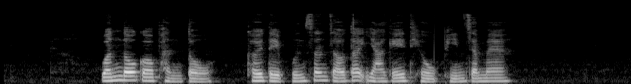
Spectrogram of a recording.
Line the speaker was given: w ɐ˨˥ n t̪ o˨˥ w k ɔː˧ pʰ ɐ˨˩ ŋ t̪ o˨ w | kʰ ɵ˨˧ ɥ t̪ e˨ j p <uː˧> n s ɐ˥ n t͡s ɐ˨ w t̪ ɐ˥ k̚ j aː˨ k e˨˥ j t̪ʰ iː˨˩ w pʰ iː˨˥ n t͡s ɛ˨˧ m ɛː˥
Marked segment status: incorrect: uː˨˥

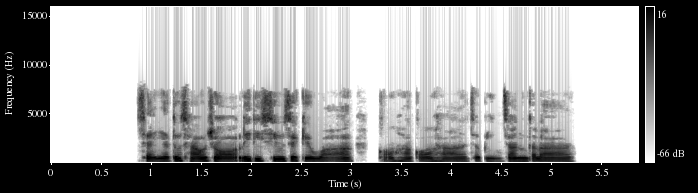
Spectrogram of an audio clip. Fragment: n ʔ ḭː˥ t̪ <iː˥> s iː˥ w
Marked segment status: correct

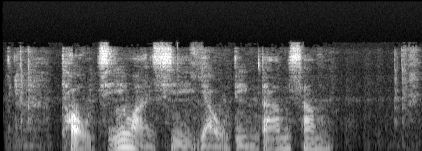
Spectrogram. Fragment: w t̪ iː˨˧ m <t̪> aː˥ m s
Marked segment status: correct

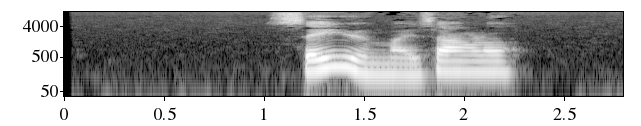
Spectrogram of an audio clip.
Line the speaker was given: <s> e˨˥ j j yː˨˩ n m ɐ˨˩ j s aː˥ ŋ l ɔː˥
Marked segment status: correct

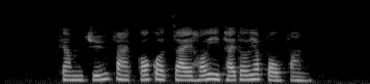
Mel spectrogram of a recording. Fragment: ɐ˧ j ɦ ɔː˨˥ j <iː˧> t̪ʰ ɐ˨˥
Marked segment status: correct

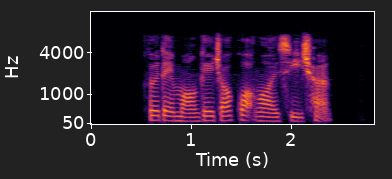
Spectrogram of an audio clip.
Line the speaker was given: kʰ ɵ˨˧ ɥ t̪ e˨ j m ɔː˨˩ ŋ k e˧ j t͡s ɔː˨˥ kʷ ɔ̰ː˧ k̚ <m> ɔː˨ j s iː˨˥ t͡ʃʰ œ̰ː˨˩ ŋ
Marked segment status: incorrect: ŋ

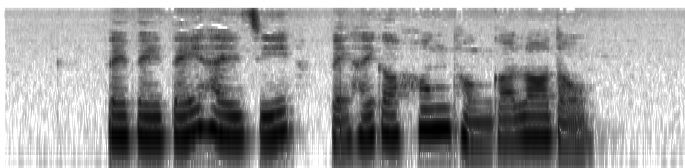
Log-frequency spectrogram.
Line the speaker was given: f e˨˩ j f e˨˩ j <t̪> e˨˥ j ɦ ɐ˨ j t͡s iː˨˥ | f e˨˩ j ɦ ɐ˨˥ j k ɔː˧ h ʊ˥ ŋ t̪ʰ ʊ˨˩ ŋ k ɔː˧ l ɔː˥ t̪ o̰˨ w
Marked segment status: correct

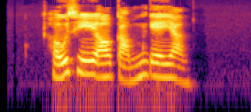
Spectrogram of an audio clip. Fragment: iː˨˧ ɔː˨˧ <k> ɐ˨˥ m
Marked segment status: correct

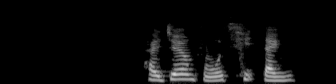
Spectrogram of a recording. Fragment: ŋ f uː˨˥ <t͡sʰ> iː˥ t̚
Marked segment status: correct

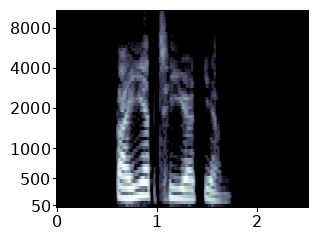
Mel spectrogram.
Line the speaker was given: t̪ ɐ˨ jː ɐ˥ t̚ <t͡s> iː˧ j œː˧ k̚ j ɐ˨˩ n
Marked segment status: incorrect: t͡sʰ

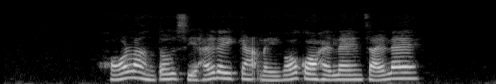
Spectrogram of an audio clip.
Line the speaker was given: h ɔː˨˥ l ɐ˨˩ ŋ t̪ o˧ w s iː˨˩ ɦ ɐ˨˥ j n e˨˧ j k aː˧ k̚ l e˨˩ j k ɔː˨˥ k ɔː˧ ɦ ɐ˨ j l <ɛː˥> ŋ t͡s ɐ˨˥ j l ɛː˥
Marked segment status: incorrect: ɛː˧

